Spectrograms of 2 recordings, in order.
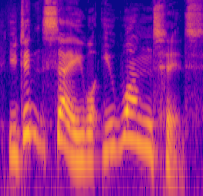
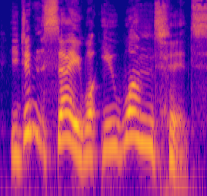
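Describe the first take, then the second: First: The pitch falls on the final syllable. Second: The same.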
